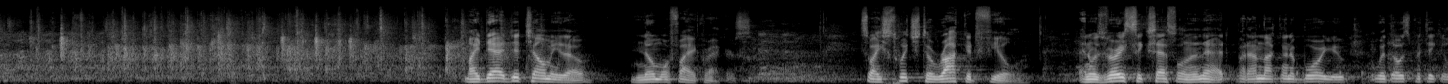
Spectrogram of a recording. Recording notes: In this podcast, recorded at the 2014 International Achievement Summit in San Francisco.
